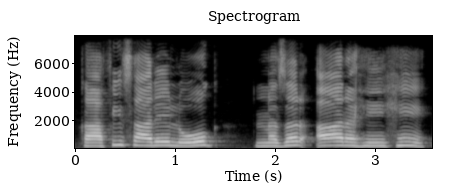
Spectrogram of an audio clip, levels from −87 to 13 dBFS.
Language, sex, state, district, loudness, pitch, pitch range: Hindi, female, Madhya Pradesh, Bhopal, -13 LUFS, 255 Hz, 235-270 Hz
